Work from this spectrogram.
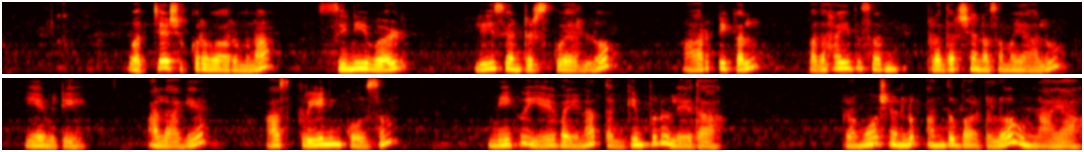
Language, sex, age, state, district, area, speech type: Telugu, female, 45-60, Telangana, Peddapalli, urban, read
